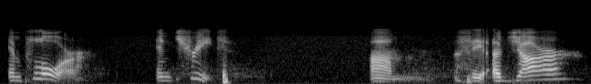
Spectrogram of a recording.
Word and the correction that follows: adjure: not pronouncing this right. Adjure. A D is in David, J U R E.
